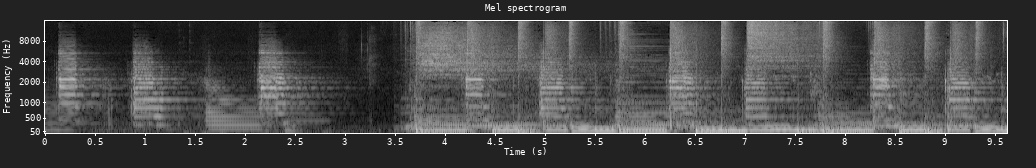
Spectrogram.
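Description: A rock song by a band from Zona Sur plays from a recording, opening with a few effects-laden guitar chords before the full band crashes in loudly with distorted guitars and steady drums. No one speaks.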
